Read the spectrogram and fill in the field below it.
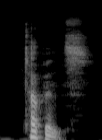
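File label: "tuppence", Australian English; pronunciations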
